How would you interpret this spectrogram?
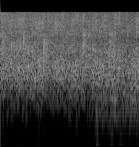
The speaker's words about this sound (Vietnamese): Một tràng pháo tay thật to nữa thưa anh chị em.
